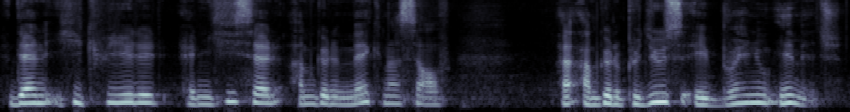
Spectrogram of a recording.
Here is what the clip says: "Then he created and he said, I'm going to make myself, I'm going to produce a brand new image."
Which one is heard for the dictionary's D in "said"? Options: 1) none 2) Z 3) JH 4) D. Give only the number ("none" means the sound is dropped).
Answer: 4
